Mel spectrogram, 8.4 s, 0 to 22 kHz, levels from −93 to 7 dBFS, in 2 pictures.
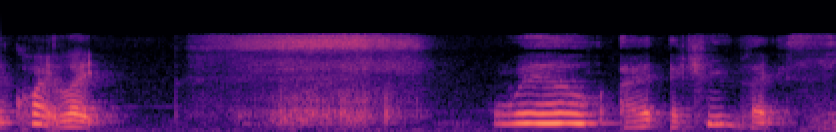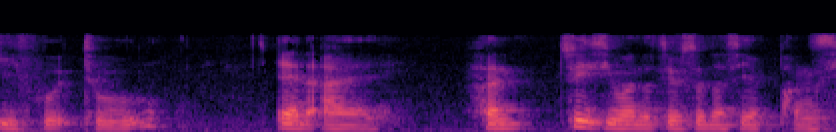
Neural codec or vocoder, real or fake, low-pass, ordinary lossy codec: none; real; 7.2 kHz; AAC, 32 kbps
